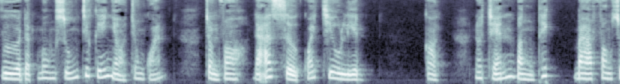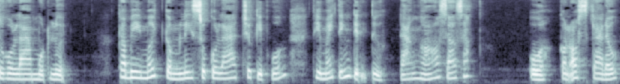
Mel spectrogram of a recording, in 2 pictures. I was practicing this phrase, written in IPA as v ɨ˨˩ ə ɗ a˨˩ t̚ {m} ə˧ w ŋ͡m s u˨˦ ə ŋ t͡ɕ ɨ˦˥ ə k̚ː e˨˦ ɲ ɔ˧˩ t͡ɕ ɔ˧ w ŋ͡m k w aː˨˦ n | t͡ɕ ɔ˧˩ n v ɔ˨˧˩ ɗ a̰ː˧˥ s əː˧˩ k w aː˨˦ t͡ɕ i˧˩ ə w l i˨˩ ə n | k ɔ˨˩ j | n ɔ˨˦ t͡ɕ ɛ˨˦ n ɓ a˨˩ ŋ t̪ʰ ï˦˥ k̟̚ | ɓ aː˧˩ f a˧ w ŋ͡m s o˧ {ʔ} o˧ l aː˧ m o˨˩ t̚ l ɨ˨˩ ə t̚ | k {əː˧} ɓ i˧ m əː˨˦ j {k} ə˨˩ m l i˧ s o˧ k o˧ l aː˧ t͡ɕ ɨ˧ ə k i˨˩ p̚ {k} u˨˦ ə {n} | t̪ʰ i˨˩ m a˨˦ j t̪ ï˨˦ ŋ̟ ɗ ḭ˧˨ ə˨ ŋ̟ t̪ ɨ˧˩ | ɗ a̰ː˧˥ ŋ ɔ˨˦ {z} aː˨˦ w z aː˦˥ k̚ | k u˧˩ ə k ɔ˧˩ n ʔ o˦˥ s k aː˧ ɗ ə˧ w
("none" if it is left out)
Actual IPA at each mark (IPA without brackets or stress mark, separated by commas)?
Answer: m, k, aː˧, k, ʔ, ŋ, z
